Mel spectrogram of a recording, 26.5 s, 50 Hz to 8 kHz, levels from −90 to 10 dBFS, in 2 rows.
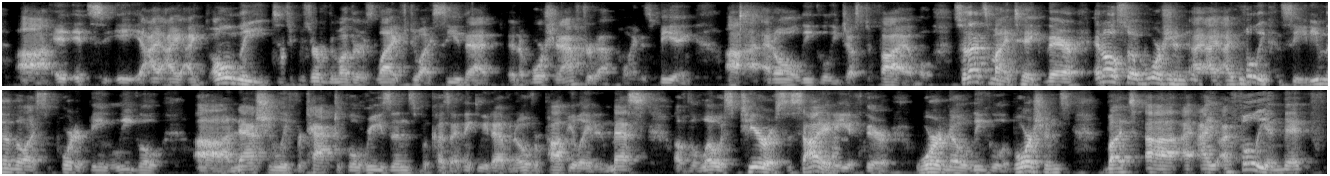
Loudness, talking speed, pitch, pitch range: -18 LUFS, 175 wpm, 110 Hz, 100-170 Hz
